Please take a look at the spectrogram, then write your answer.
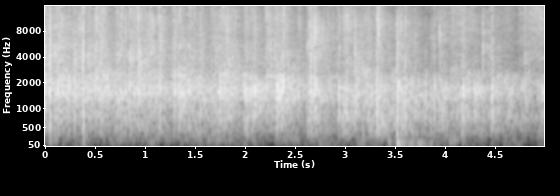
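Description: audience applause

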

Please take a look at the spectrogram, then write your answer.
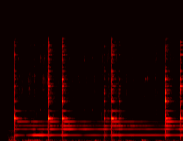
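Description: celebration bell being rung

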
